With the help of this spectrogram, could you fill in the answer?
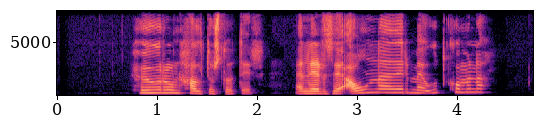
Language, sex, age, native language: Icelandic, female, 40-49, Icelandic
